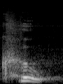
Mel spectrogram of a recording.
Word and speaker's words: coup: called coupe it's called a coup with a silent P 22 debris it's a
